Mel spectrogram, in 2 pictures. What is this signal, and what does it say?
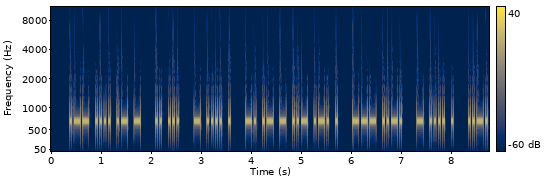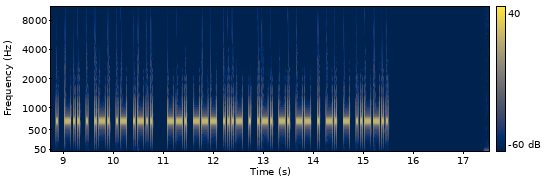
Morse code, heard as a keyed tone, about 28 wpm, 700 Hz. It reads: WHAT IS THE NATURE OF THE FEDERAL GOVERNMENT?
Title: Sentences from Top 1000 Words - Review Part 5 - 28wpm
